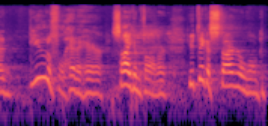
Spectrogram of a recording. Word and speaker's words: Siegenthaler: Siegenthaler. You'd think a Steigerwald could pronounce the guy's name right, although it's constantly misspelled.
